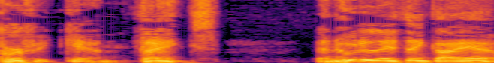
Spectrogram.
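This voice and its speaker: A man's raspy, put-on character voice, high in pitch, at a fairly slow pace with lively intonation and very even loudness. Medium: read story. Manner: brisk, decisive.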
